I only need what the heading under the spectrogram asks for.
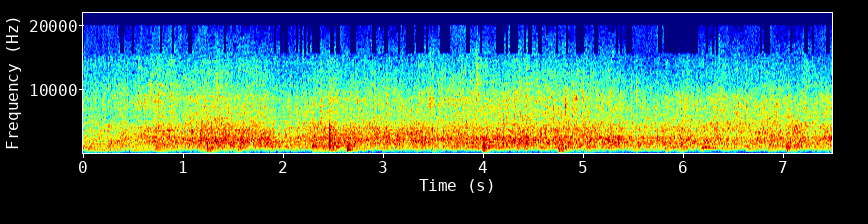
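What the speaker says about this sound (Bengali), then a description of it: "হলুদ গুঁড়োটাও মিশিয়ে নেব।" Turmeric powder being stirred into pui shak greens frying in a pan: steady close sizzling with light scraping stirs and occasional soft clinks, with no talking.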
